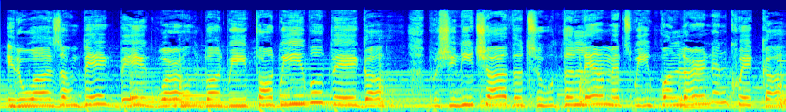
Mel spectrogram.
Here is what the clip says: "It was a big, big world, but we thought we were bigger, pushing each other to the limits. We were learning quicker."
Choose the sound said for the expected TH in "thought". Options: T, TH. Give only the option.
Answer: TH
